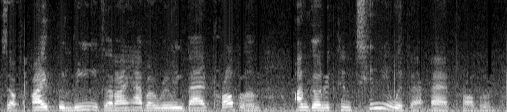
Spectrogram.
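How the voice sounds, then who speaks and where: A woman speaks at a fairly quick pace with an English accent. Her pitch sits in the medium range, with ordinary variation. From England. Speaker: spiritual author and psychic. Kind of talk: interview.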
